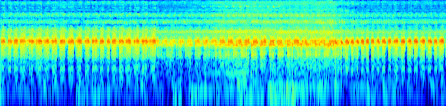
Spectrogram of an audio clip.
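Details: Toad calling in a rapid series of short pulsed notes around a mid-pitched band, dense at first, briefly softer and more broken in the middle, then strong regular pulses again toward the end.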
